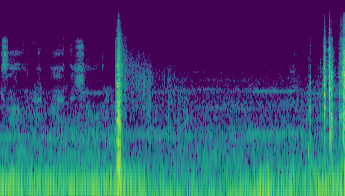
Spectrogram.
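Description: A scoped hunting rifle fired once about a second and a half in: a single sharp crack with a short fading tail, over a steady low rumble.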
